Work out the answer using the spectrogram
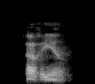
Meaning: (adjective) or Arius; Arian; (noun) Arian (type of Christian heretic)
- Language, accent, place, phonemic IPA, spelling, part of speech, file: French, France, Lyon, /a.ʁjɛ̃/, arien, adjective / noun, LL-Q150 (fra)-arien.wav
